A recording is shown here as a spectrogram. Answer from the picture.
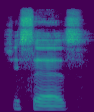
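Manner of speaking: ordinary delivery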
